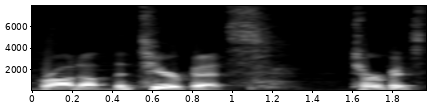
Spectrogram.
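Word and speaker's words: Tirpitz: not brought up the tiar pits tarpits tier pits I've heard both ways I think that actual pronunciation is tier pits so we'll go with that tier pits in my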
